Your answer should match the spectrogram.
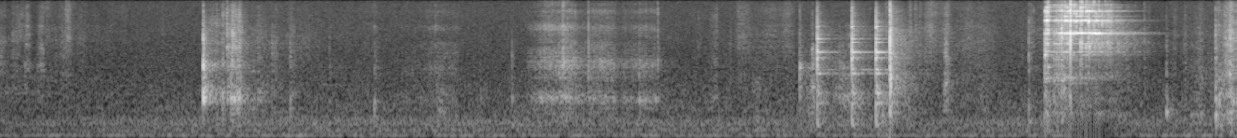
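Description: Measuring spoon clicking and scraping against a tub of baking powder and a glass measuring cup of flour as a teaspoon is scooped and tipped in: a click about a second in, a faint scrape, then a quick run of clicks. A short, sharp, bright rustle a little after five seconds is the loudest sound.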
